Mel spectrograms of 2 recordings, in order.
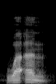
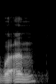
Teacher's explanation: So wa, and then here we don't say wa, so that would have been wan, but because there's a hamza, it's wa an. You actually pronounce the A separately.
